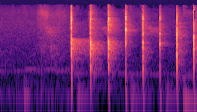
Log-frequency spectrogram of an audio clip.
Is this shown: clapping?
yes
